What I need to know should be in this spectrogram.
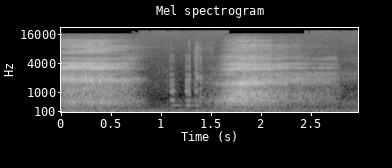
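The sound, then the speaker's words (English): A deep breath taken by a nervous person: two long, breathy swells of air separated by a short pause, moderately loud and heard alone. “Let's take a deep breath”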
